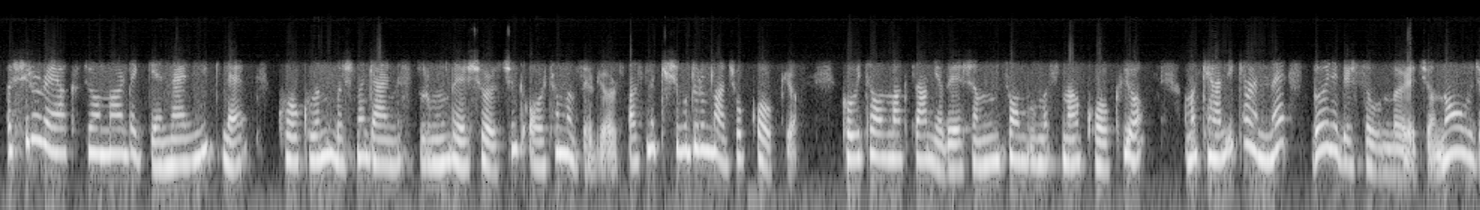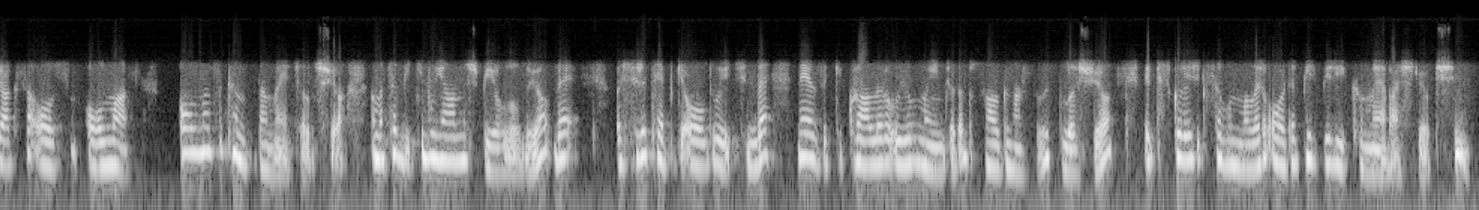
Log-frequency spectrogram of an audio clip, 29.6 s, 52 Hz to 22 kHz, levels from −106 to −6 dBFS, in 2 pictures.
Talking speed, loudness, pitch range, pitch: 145 wpm, -22 LUFS, 190-255 Hz, 220 Hz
